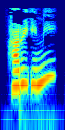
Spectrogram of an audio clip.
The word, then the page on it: hari ini: Indonesian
